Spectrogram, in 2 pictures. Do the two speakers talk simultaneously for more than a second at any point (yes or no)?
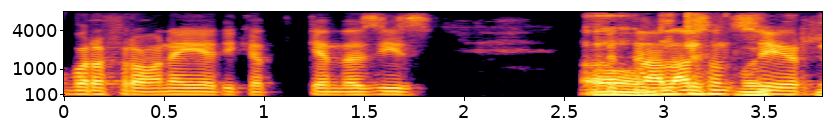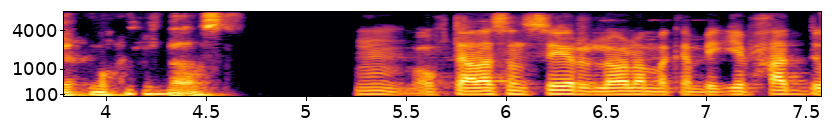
yes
